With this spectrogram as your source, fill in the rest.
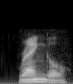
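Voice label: "wrangle", English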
